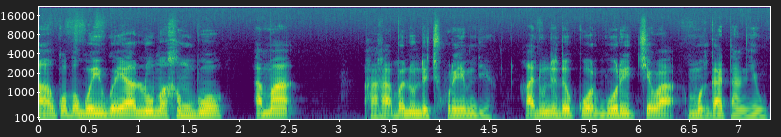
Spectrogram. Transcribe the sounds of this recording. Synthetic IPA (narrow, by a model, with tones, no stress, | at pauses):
a˨ɣa˦kʷa˦ɓa˨ɡʷa˨ju˨ɡa˨ja˦lu˦ma˨xa˦mbo˦ | a˨mːa˦ | xa˨xa˨ɓa˦lu˦nda˨t͡ʃu̥˨˦xu˦ɾji˦mdi˨ja˨ | xa˨du˦nda˨da˦ko˦wa˨ɾɡo˦ɾi˦t͡ʃe˦wa˦mu˦xɡa˨ta˨ŋ˨ja˦u˨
